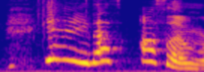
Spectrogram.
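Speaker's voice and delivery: put-on excited little girl. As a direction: imitate a delighted kid squealing. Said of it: "She was like".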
